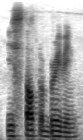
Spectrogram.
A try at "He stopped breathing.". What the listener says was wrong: Yeah, but you're adding one of those little Italian vowels. Because you're saying stop breathing. Like it's a pizza. You have to get rid of that extra vowel.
